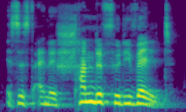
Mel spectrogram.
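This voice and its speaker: A woman's voice: medium pitch, measured pace, lightly acted. A woman voicing a jealous, cruel goddess who gives scornful commands to her servants. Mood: imperious.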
